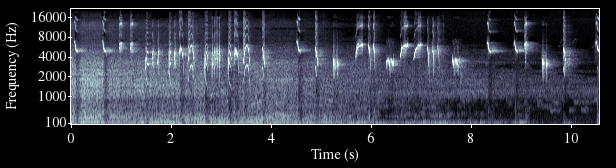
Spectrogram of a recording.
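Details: Long-tailed shrike singing to prompt other shrikes to sing. A fast run of high whistled slurs and clicks is followed by crisp, separated chirps as a low rumble fades away.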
